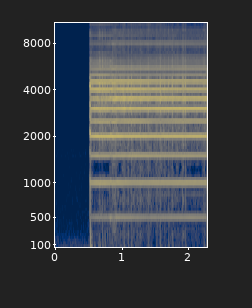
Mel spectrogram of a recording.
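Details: Rare early Dicon 200 smoke detector (no LED), test button held; after a short delay a loud, steady high-pitched horn sounds continuously, alarm works on test.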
